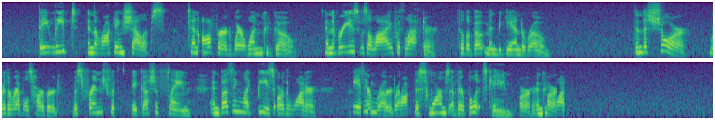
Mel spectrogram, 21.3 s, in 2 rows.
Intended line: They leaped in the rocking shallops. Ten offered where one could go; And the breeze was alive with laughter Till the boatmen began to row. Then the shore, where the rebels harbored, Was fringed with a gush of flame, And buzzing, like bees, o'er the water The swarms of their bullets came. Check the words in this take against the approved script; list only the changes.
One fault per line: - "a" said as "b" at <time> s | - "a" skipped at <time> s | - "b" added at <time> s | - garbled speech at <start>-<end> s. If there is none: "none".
- garbled speech at 15.8-16.8 s
- garbled speech at 18.4-19.1 s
